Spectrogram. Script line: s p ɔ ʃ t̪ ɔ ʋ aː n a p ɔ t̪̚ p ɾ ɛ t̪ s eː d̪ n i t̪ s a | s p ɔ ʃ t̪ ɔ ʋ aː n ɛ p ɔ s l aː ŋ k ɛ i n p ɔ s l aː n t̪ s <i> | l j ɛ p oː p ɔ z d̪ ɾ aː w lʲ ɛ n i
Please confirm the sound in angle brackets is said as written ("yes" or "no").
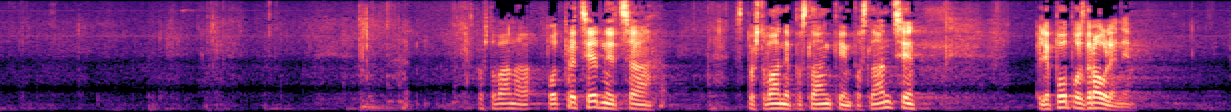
yes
